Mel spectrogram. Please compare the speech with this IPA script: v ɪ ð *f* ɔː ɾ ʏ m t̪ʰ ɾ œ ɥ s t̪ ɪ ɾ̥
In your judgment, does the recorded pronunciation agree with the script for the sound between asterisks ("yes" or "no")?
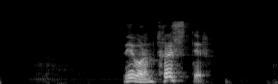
no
